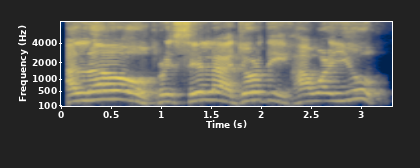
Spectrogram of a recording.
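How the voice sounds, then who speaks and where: High-voiced man hosting a webinar. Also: expressive, slow, a bit bright, reverberant. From Colombia. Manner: enthusiastic, emphatic, repeats words for stress. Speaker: webinar host. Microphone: video call.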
